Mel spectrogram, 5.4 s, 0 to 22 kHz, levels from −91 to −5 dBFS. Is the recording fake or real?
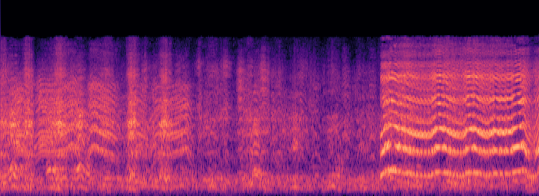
real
